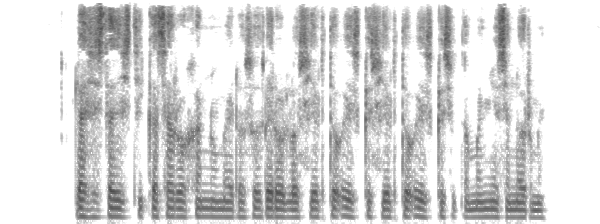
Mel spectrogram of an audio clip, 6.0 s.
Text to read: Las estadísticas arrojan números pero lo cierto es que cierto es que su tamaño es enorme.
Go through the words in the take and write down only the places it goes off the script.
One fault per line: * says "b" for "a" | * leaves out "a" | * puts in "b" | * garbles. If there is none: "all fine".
all fine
